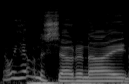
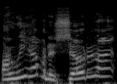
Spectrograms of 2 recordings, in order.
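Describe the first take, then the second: First: It sounds weary, as if dreading a show. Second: It sounds thrilled, with an excited gasp.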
